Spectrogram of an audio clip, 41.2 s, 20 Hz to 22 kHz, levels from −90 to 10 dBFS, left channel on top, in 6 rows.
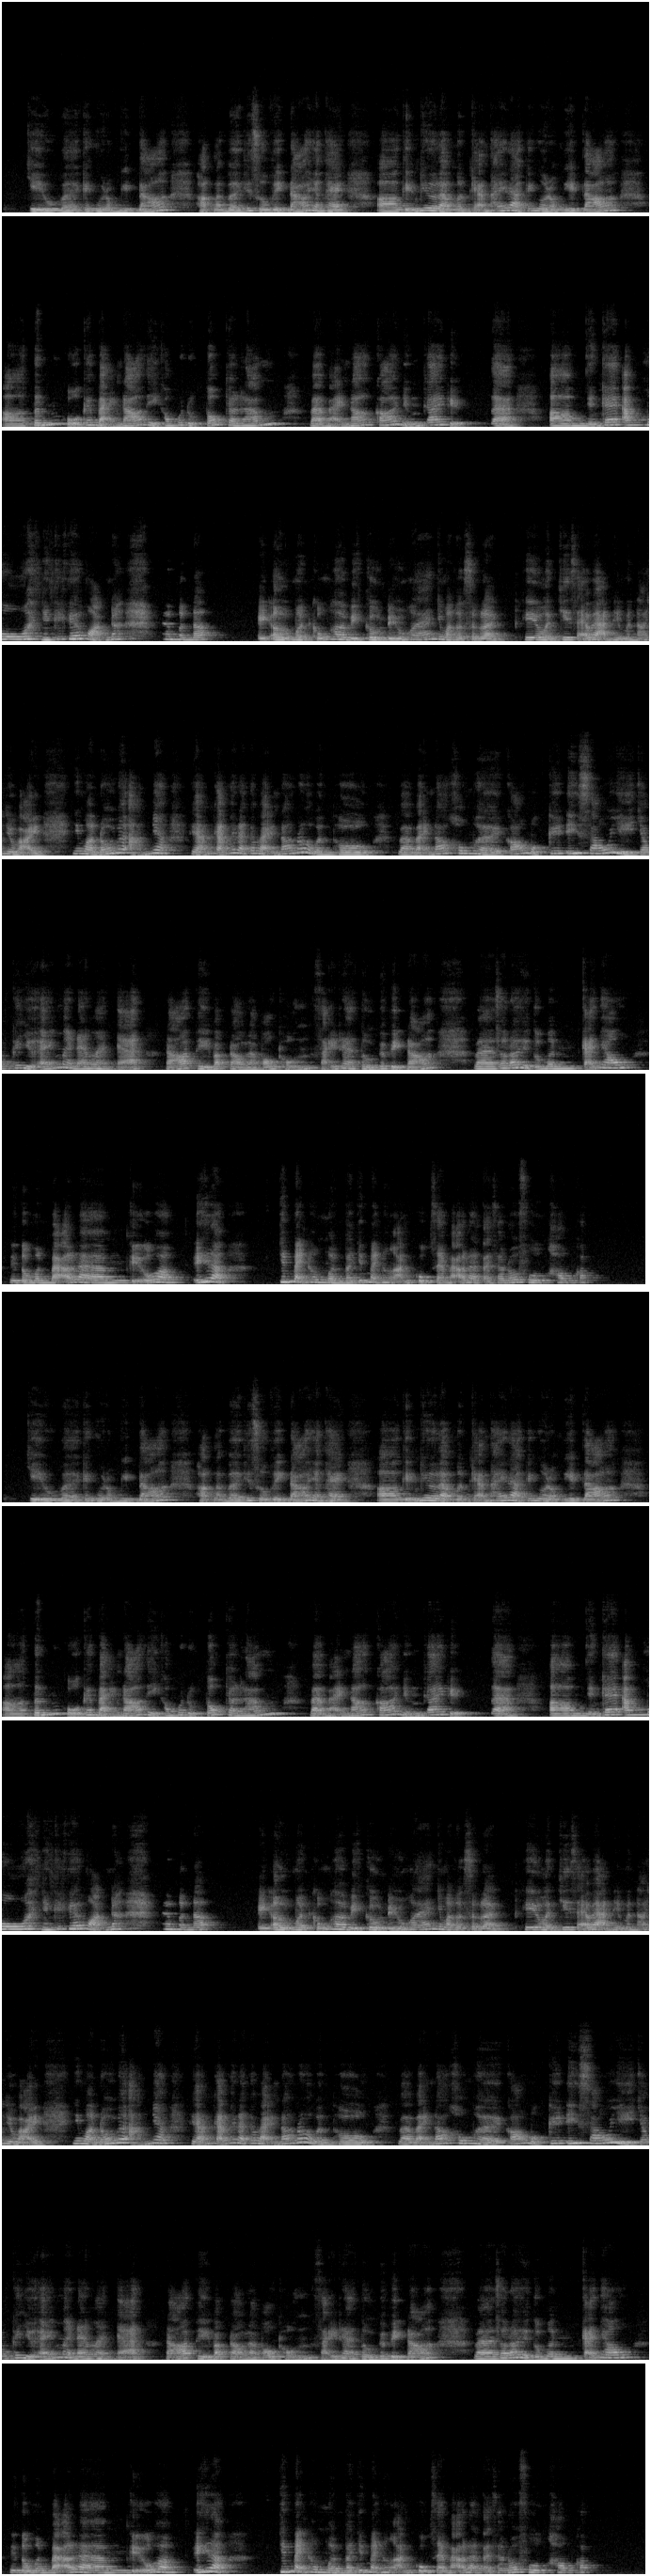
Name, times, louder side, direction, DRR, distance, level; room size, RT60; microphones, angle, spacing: voice 1, 0.3-11.8 12.1-15.0 15.5-15.9 16.5-29.0 29.3-37.0 37.4-40.6, left 1 dB, 5° left, 3 dB, 0.5 m, -31 dB
3.0 x 2.2 x 2.8 m, 0.40 s
head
